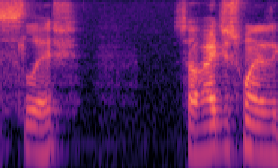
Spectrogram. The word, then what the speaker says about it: Slysz: spyderco slish buoy now it took me a little bit of research to find out exactly how to say the name of this blade since it's spelt in a very interesting way but it is slish so i just wanted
